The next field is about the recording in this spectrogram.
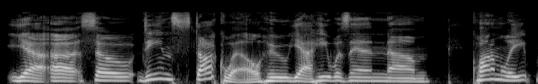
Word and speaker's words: Stockwell: That's the Dean Stockton tie in there from Battlestar. – It's actually, I'm giving it to you, but you are pronouncing it incorrect. It's Dean Stockwell.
